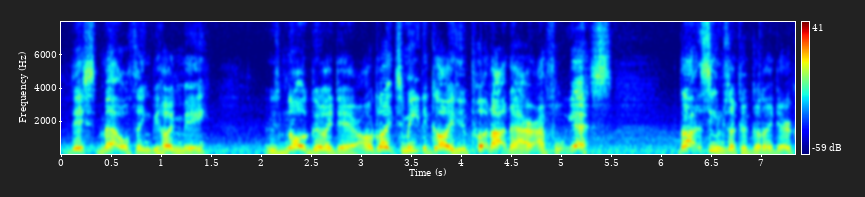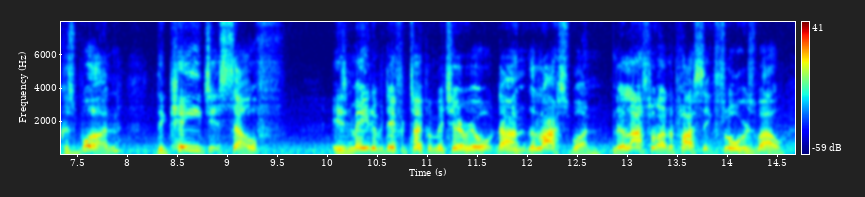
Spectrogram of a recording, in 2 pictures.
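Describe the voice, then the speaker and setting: A man's voice: on the high side, expressive, moderate pace, fairly bright tone, a little hiss or hum. A man giving a blokey, informal video diary as a vlogger. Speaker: vlogger and van driver. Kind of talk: casual video diary chat.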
